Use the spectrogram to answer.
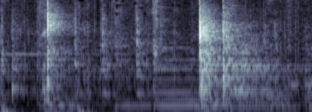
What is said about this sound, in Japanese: バタンバタンうるさいねタッパーの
